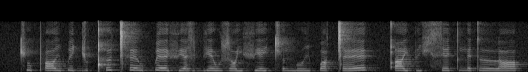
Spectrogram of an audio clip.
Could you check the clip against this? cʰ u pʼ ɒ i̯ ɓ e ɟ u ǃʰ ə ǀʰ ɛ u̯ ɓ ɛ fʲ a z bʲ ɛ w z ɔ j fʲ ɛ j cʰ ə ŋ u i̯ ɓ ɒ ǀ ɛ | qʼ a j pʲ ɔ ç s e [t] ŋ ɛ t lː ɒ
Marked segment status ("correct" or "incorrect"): correct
